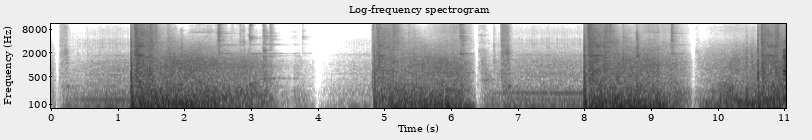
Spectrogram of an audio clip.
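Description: Heavy tank cannon shots in War Thunder, the STA-3, three loud booming blasts each followed by a long rumbling roar that fades before the next, with no talking.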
